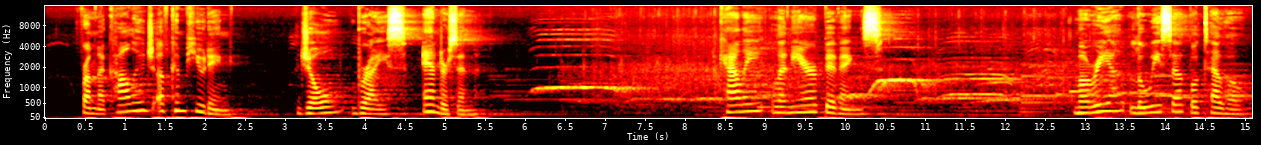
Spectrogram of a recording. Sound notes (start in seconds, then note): 6.2 classical music; 7.2 audience applauding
